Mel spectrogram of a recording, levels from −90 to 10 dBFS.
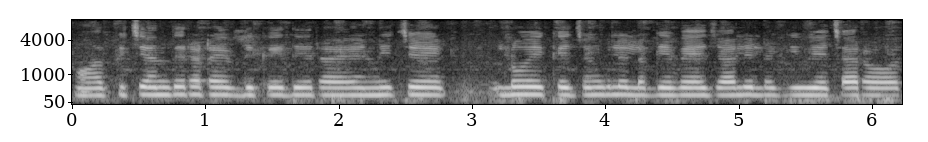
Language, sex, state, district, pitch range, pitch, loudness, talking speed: Hindi, female, Rajasthan, Bikaner, 225-230 Hz, 225 Hz, -13 LUFS, 200 wpm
